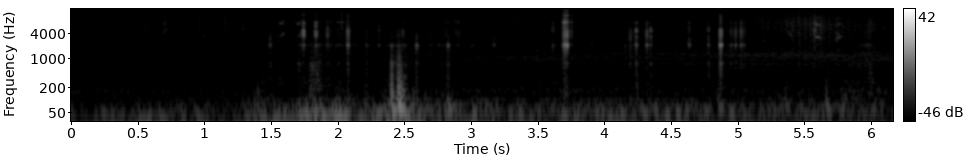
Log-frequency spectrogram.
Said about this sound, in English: That bird will be number 664, male with a left crossing bill, and good toops on tape.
